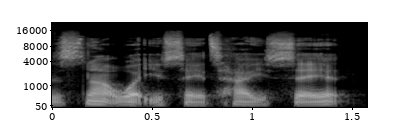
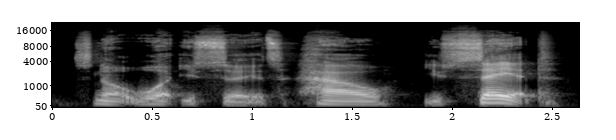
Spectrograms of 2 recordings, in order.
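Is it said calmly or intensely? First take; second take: calmly; intensely. First: It is said in a calm, plain way. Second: It is said in an intense way.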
